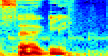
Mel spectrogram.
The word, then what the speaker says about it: Wögerli: Personen som har bokat heter Werner Wögerli. – Kock. – Ja, men det är en klassisk kock. – Fast man uttalar det Fögerli.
